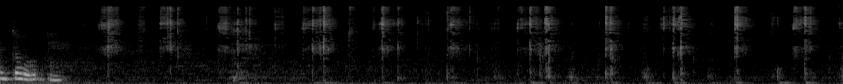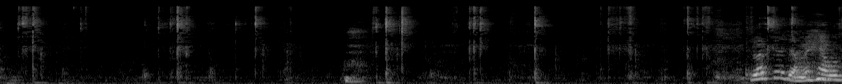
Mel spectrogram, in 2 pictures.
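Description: Scissors snip and scrape rapidly at fish scales.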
